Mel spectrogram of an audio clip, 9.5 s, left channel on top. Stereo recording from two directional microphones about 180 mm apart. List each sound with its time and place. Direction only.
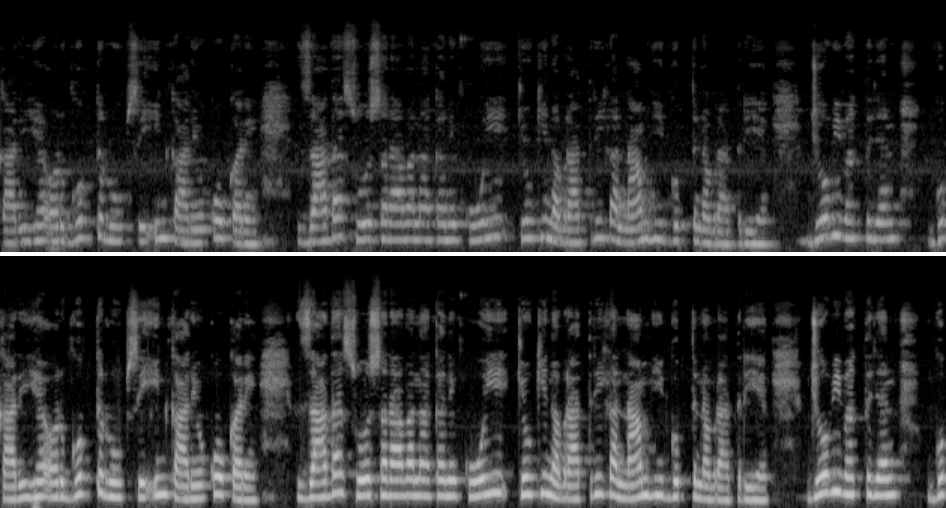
0.0 s speech: 45° right (ahead or behind)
